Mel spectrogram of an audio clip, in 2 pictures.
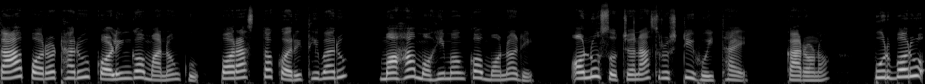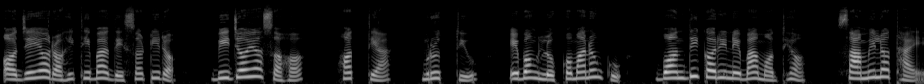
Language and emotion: Odia, neutral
